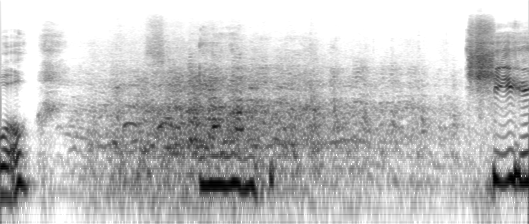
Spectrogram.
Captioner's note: laughter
